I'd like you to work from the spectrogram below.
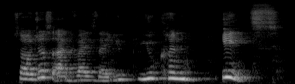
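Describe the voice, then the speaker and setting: Very wide pitch swings in a somewhat breathy voice at a fairly slow pace, with audible room echo. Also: woman. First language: not English. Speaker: vlogger. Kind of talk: motivational vlog talk. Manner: casual, conversational.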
